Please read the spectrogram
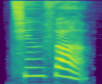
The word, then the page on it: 侵犯: qīn fàn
